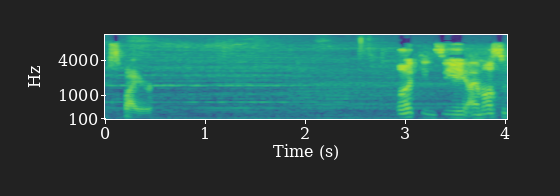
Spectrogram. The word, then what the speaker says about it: Speier: My last name pronunciation, not instead of Spirit, Speier.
